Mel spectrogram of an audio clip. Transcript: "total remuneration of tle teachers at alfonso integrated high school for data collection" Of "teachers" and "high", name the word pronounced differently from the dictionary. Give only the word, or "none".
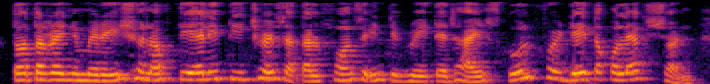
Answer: teachers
